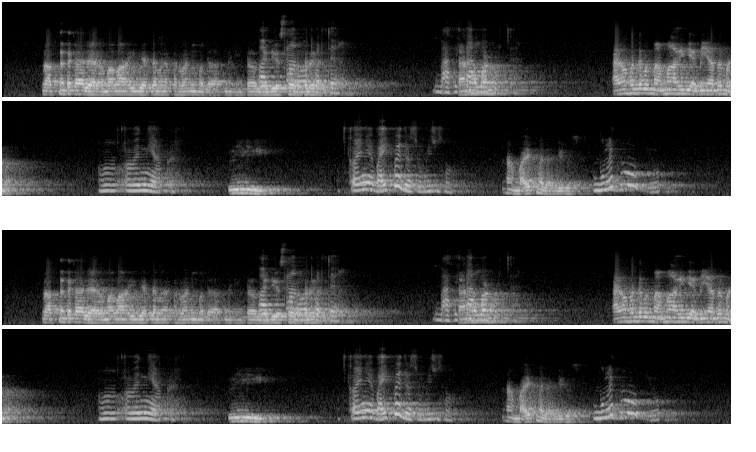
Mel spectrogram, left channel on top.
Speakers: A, on the left (about 65°); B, on the left (about 25°).
A: રાત ને <unintelligible> મામા આવી ગયા એટલે મને ફરવાની મજા નય તો
B: બાકી
A: બે દિવસ
B: કારમાં
A: <unintelligible>
B: ફરતે બાકી
A: પણ
B: કારમાં ભરશે
A: <unintelligible> મામા આવી ગયા ની આપે મને
B: હમ અવે ની આપે
A: હમ.
B: કયની બાઈક પર જશું બીજું શું
A: હા બાઇકમાં <unintelligible>
B: બુલેટનું હુ થીયું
